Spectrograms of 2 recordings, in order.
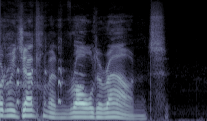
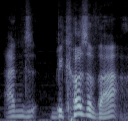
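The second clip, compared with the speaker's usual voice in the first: ordinary talk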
